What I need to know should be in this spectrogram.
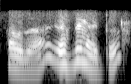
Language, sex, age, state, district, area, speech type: Kannada, male, 18-30, Karnataka, Udupi, rural, conversation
